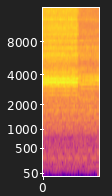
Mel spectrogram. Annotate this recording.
Sound effects > Vehicles
"Doors Closing" buzzer inside a bus.
alarm, bus, buzzer, doors-closing, warning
